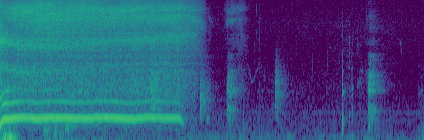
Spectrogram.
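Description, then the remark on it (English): A Nutribullet blender blending fruit roars with a loud, steady, high-pitched whir for about two seconds, then cuts off abruptly, leaving a few faint clicks and rustles. “Put the fruits into a Nutribullet and turn it on.”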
